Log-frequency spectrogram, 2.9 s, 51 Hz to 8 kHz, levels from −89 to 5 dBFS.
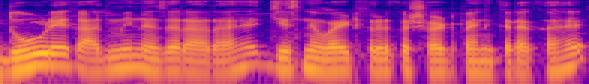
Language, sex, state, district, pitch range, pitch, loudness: Hindi, male, Delhi, New Delhi, 110-135 Hz, 115 Hz, -16 LUFS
